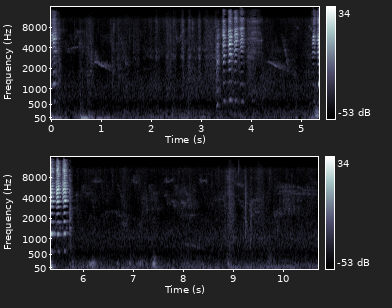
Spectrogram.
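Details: Newborn goat kid named Joel, within an hour of birth, with his calm mother Penny nearby; two short, high, wavering bleats spaced about two seconds apart over low rustling and background hum.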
